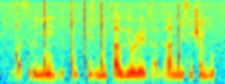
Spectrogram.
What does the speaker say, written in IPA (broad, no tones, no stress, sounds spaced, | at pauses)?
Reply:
ɡ͡ǃ a̰ θ r ɯ ŋ͡ǃ ũ bʱ ɯ ǃ ṵ ǃʼ ẽ z ŋ͡ǃ ũ tʼ a u̯ lʲ o ɭ e ɭ ɡʱ a̰ ɡʱ a ŋ͡ǃ i s ĩ ʃ ã ʎ u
